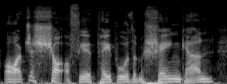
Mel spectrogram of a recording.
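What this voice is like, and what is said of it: Put-on British accent. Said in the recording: “he wouldn't have spoken with a Pommy accent, though, would he?”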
